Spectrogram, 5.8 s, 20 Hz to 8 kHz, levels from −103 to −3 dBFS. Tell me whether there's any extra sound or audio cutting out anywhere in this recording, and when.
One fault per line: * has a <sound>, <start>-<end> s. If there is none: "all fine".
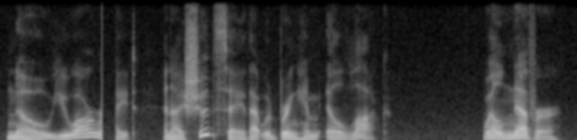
* has a dropout, 1.0-1.2 s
